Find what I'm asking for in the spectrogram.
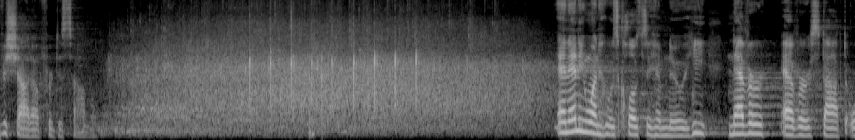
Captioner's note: applause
